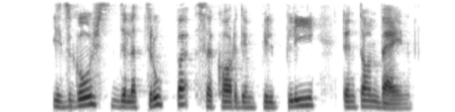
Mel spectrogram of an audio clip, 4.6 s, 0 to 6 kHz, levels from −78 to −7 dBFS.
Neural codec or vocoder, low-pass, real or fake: none; 5.4 kHz; real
